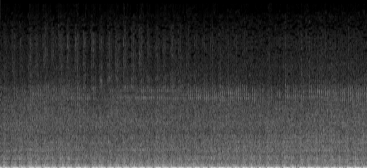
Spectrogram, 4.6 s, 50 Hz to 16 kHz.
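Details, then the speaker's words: 2005 Kawasaki Ninja 500R revived after sitting over 10 years, with new carburetors, tuned and synchronized, warming up: steady, even twin-cylinder idle with a regular exhaust beat, no knocks or misses; sounds really healthy, a normal idle. "Sounds really good, man, with those new carbs and that tune and synchronization. It sounds really healthy. Super healthy. Yeah, it's a very happy bike. Very happy bike."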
